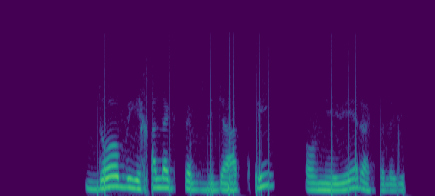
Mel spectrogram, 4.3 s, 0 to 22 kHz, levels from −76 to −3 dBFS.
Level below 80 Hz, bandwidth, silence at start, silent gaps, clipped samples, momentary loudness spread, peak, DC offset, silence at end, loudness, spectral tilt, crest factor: -58 dBFS; 11 kHz; 0.85 s; 1.78-1.83 s, 2.85-3.04 s; under 0.1%; 12 LU; -16 dBFS; under 0.1%; 0.3 s; -31 LUFS; -9.5 dB/octave; 16 dB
